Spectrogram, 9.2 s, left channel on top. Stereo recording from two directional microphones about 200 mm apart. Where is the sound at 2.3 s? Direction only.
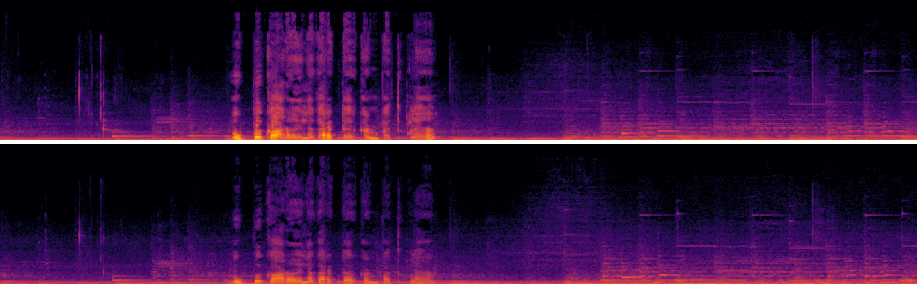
40° left (ahead or behind).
